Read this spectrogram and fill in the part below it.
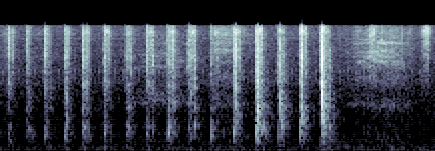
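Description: Card taps rapidly and repeatedly against an ink pad.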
